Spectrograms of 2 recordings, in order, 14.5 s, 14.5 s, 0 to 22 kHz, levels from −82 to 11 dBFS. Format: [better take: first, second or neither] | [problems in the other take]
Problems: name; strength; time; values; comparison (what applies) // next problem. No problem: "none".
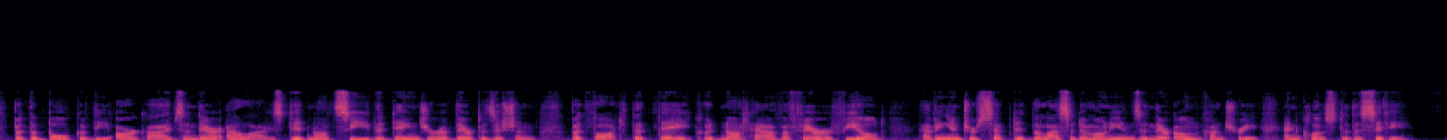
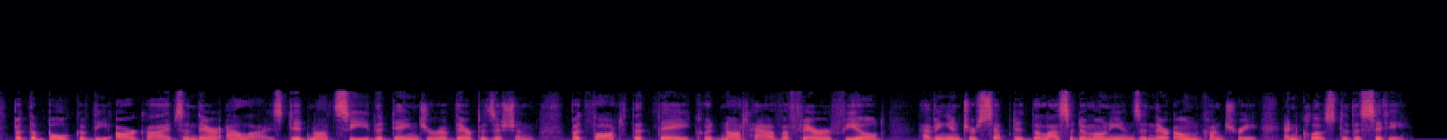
second | room echo; dies away in 0.4 s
